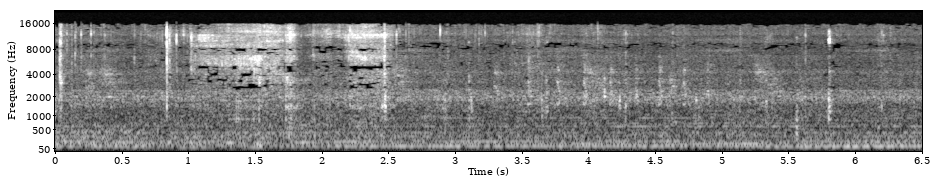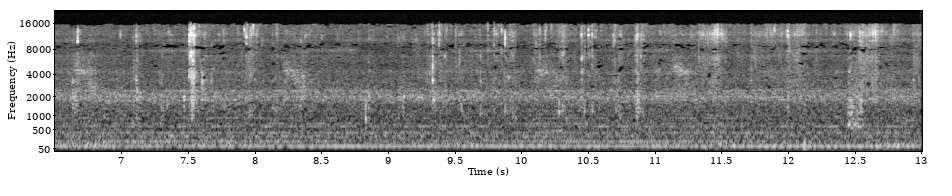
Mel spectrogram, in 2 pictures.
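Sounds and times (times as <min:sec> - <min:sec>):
faint low hum: 0:00.0 - 0:13.0
person chewing food: 0:00.0 - 0:13.0.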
